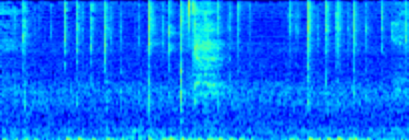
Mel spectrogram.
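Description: Fast, light keystrokes on a computer keyboard as asterisks are entered into a folder name. The clicks come in quick, uneven runs, soft and close, with no talk.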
